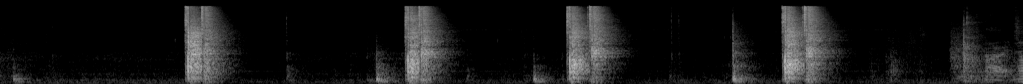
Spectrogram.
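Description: Pneumatic nail gun firing four times, about two seconds apart, each a sharp shot with a short decay, driving nails into the pine side of a wooden hive box; quieter clicks come between the shots.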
